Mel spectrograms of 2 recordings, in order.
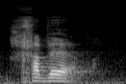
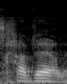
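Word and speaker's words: Havel (הבל): In Hebrew, Havel. His name is Havel in Hebrew. In English, pronounced Abel.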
